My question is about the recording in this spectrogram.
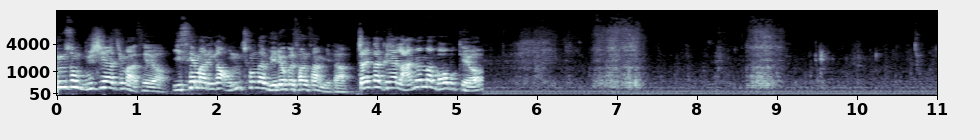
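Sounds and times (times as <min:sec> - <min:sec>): low steady hum: 0:00.0 - 0:11.0
person slurping noodles: 0:05.9 - 0:07.5, 0:08.5 - 0:09.2.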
